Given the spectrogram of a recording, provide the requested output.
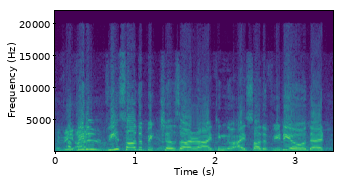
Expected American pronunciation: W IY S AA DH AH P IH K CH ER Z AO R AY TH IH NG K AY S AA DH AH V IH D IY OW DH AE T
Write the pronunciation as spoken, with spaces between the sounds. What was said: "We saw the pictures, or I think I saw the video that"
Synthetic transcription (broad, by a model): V IY S AA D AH P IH K CH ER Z AO R AY T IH NG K AY S AA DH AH V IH D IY OW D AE T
